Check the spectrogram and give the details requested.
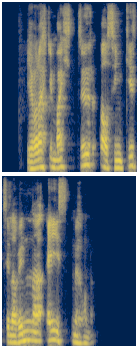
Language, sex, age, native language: Icelandic, male, 30-39, Icelandic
